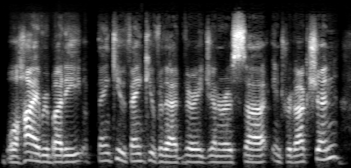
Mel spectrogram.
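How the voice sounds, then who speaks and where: A man's voice: fairly high pitch, brisk, no room sound. A man from Denver giving a humble, self-deprecating talk as a guest author over a video call, with many fillers and restarts. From Denver, USA. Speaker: guest speaker, author and professor.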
